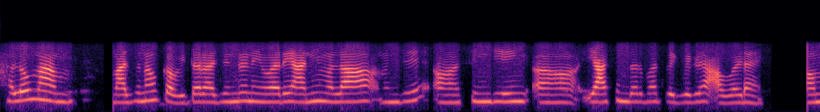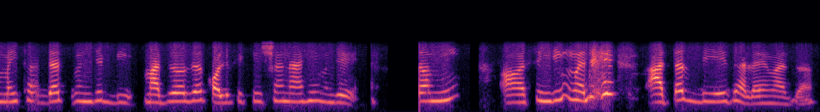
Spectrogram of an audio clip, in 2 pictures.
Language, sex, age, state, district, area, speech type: Marathi, female, 18-30, Maharashtra, Amravati, rural, conversation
